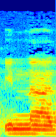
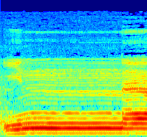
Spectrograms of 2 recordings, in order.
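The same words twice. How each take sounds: First: The n sound is short, without a hold. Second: The n sound is nasal and held long. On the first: The speaker calls it wrong. "inna jadi tidak dibaca langsung" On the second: The speaker calls it right. "Inna ketika nunnya itu ditahan dua ketukan"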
